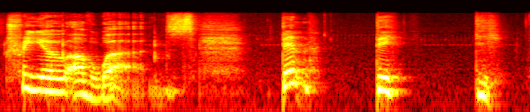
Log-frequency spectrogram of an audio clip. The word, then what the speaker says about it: det: Den, de, de. Note that the T here is silent, which is very unusual, but it's pronounced de.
